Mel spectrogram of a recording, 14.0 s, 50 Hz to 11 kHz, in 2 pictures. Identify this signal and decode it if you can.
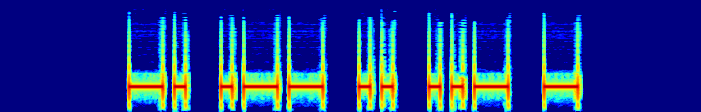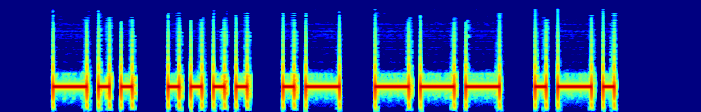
Morse code, heard as a keyed tone, about 10 wpm, 800 Hz. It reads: NWIUT DHAOR
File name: CW / DET / 1 3 1500C S B 10wpm 3335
